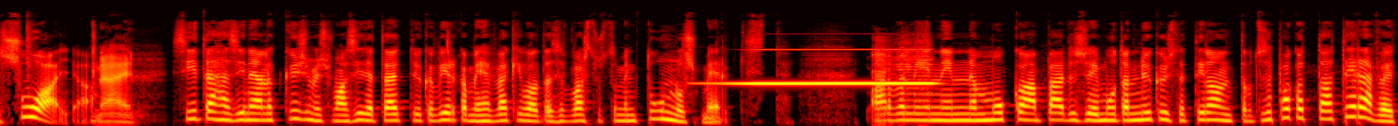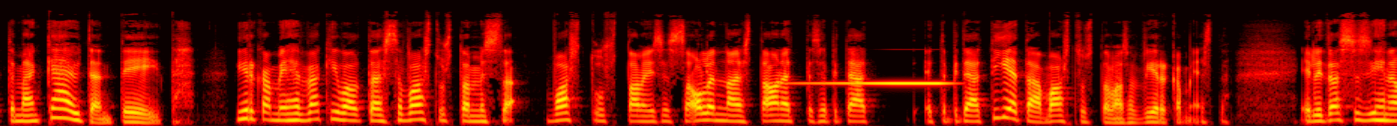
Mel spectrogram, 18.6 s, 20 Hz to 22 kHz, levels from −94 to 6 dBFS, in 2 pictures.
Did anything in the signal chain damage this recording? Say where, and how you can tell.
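Yes: loudspeaker feedback squeal in the playback path, 4.57–6.33 s and 14.43–15.79 s. A 1.5 kHz tone swells over the speech because the microphone-to-loudspeaker loop gain exceeds one.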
